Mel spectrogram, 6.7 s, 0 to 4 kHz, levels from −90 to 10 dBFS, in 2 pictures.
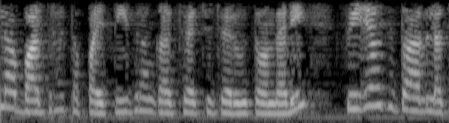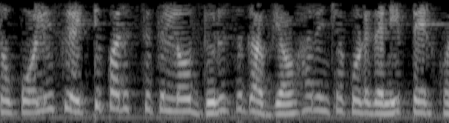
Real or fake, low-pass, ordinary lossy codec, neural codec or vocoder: real; 3.6 kHz; Opus, 64 kbps; none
